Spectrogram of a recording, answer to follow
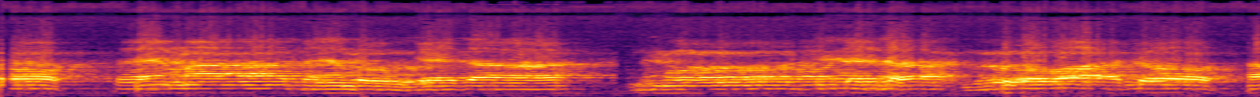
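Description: A Buddhist monk chanting Pali paritta verses, one male voice in long held melodic phrases, pausing briefly for breath about a second in and again about four seconds in.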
